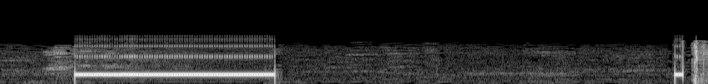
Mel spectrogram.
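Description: Telephone call transfer tones: a loud, steady electronic tone holds for about two seconds, followed by a quiet line with faint background murmur, then a brief tone blip right at the end.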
